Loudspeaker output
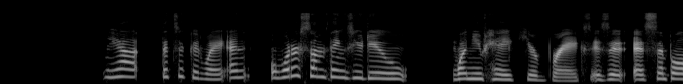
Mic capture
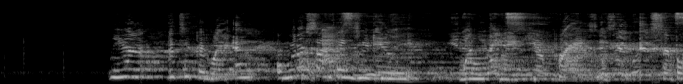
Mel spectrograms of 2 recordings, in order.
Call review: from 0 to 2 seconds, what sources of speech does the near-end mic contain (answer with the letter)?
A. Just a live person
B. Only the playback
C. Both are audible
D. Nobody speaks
B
